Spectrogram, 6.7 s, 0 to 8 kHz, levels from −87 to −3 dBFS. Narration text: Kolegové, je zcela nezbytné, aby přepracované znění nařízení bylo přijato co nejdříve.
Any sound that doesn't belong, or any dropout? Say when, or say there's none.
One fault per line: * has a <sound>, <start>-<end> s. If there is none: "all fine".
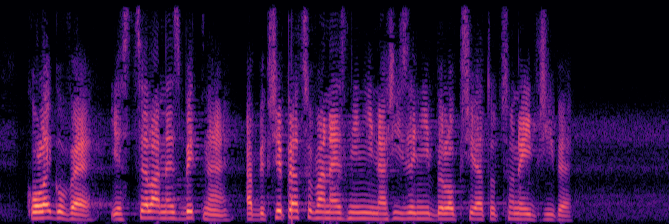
all fine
